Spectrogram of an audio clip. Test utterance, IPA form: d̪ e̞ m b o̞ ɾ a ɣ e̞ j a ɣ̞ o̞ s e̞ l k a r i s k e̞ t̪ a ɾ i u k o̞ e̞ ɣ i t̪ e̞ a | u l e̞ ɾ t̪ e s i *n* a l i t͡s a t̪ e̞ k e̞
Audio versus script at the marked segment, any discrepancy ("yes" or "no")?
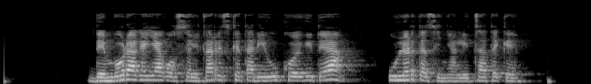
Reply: yes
